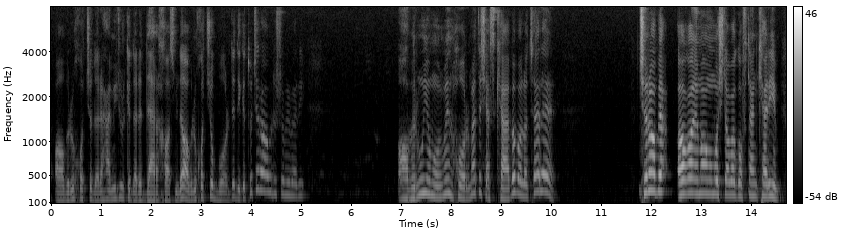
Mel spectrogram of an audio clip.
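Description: High-voiced male preacher, emphatic storytelling. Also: expressive. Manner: emphatic, swings between loud stresses and hushed asides. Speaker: preacher at a religious gathering. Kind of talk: storytelling sermon. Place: evening mourning gathering.

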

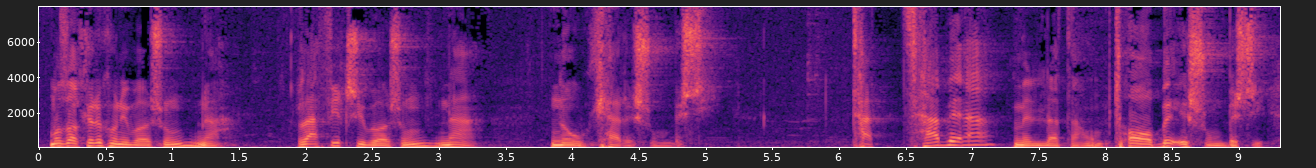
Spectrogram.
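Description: A man preaching a religious sermon to a congregation, impassioned, rising and dropping sharply as he talks, chanting verses slowly. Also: a bit bright. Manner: impassioned, rises and drops sharply in pitch. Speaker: cleric.

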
